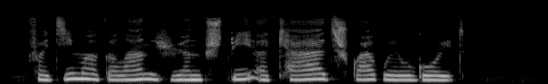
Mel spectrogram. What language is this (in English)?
Abkhazian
